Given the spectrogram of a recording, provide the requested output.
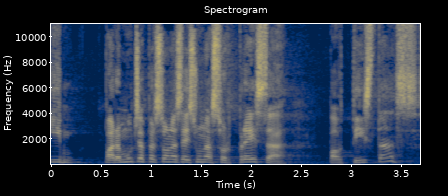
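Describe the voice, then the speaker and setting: Bright and sharp in tone, a high-pitched man with a non-native accent speaks at a fairly slow pace with ordinary pitch variation. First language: not Spanish (speaking Spanish). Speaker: visiting theology lecturer. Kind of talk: lecture. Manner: halting, self-correcting.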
